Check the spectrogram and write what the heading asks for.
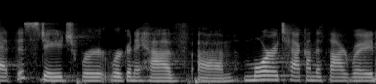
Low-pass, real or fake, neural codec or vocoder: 7.2 kHz; real; none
